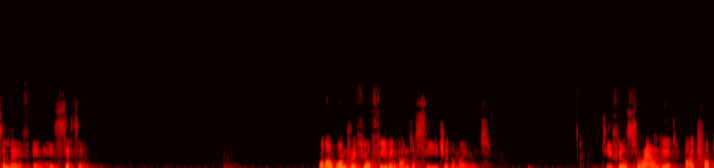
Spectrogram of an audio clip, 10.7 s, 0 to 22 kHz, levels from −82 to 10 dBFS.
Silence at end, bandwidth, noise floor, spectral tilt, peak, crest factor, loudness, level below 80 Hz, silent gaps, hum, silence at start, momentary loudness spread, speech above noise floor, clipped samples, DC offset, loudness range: 0 s; 11 kHz; -76 dBFS; -4.5 dB/octave; -18 dBFS; 26 dB; -41 LUFS; -80 dBFS; none; none; 0 s; 14 LU; 35 dB; under 0.1%; under 0.1%; 10 LU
